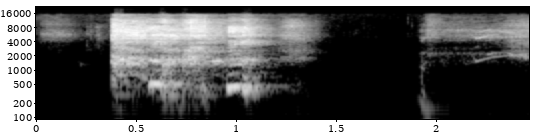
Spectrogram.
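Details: A single harsh, noisy cough burst of about a second, followed by quiet, during a laughing attempt to make oneself sneeze with tissue paper.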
